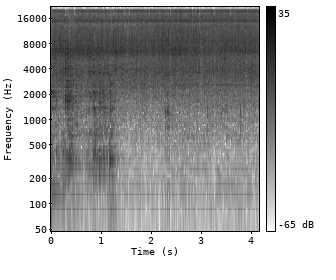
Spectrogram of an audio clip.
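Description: Chopped fresh coriander is stirred into cabbage, potato and carrot bhujia sizzling in a pan, with steady frying hiss and a few spoon scrapes early on, close and even throughout.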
